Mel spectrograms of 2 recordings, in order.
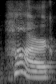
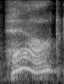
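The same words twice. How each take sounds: First: Said in the usual way. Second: "Hark" said much higher and louder; "Hark" jumping up in pitch; high bright Hark. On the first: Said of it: "if they're saying, like". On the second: Shown as a demonstration.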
